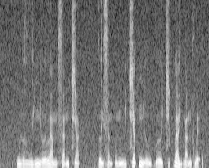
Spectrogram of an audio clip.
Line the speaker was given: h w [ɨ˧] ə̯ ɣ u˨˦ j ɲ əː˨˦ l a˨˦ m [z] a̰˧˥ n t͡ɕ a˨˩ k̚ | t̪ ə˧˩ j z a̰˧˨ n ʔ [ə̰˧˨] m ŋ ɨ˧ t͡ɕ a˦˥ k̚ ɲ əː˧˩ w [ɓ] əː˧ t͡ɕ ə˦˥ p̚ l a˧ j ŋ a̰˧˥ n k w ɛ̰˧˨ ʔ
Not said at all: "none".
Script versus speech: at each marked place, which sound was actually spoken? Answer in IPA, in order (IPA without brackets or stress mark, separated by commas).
ɨ˧, s, ə̰˧˨, ɓ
